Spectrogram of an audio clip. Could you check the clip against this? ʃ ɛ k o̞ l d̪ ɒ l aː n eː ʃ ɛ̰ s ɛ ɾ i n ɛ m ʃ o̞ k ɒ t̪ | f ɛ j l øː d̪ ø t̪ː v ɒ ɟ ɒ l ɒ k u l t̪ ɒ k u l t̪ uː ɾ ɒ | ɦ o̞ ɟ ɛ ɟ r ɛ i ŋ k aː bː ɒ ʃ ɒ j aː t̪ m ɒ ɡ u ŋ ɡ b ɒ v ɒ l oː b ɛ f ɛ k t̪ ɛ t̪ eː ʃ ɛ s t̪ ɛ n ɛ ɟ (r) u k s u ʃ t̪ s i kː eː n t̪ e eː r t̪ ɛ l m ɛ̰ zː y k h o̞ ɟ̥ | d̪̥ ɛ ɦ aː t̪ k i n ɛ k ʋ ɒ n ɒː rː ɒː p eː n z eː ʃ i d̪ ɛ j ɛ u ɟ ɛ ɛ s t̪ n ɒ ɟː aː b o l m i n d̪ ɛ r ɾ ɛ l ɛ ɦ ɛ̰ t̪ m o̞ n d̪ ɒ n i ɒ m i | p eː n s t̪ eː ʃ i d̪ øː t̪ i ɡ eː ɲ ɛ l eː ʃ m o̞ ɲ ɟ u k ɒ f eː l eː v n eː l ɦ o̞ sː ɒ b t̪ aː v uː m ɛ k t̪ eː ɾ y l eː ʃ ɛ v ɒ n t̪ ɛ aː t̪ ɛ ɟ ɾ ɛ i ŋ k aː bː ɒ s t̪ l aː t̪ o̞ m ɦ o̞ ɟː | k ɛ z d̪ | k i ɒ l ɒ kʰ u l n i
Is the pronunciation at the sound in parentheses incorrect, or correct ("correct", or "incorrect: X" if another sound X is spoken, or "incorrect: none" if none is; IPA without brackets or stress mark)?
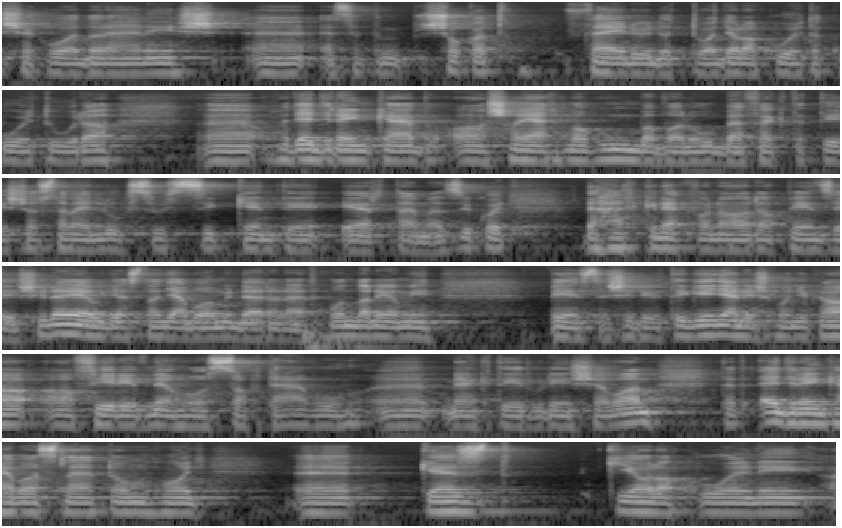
incorrect: l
